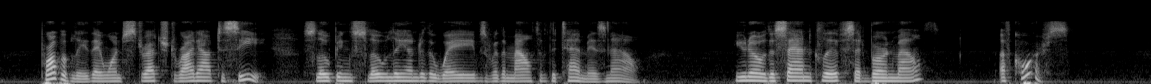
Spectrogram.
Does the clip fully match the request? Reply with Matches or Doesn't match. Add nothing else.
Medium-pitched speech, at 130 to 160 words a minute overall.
Matches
